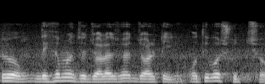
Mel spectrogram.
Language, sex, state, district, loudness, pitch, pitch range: Bengali, male, West Bengal, Kolkata, -16 LUFS, 135 Hz, 130-155 Hz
